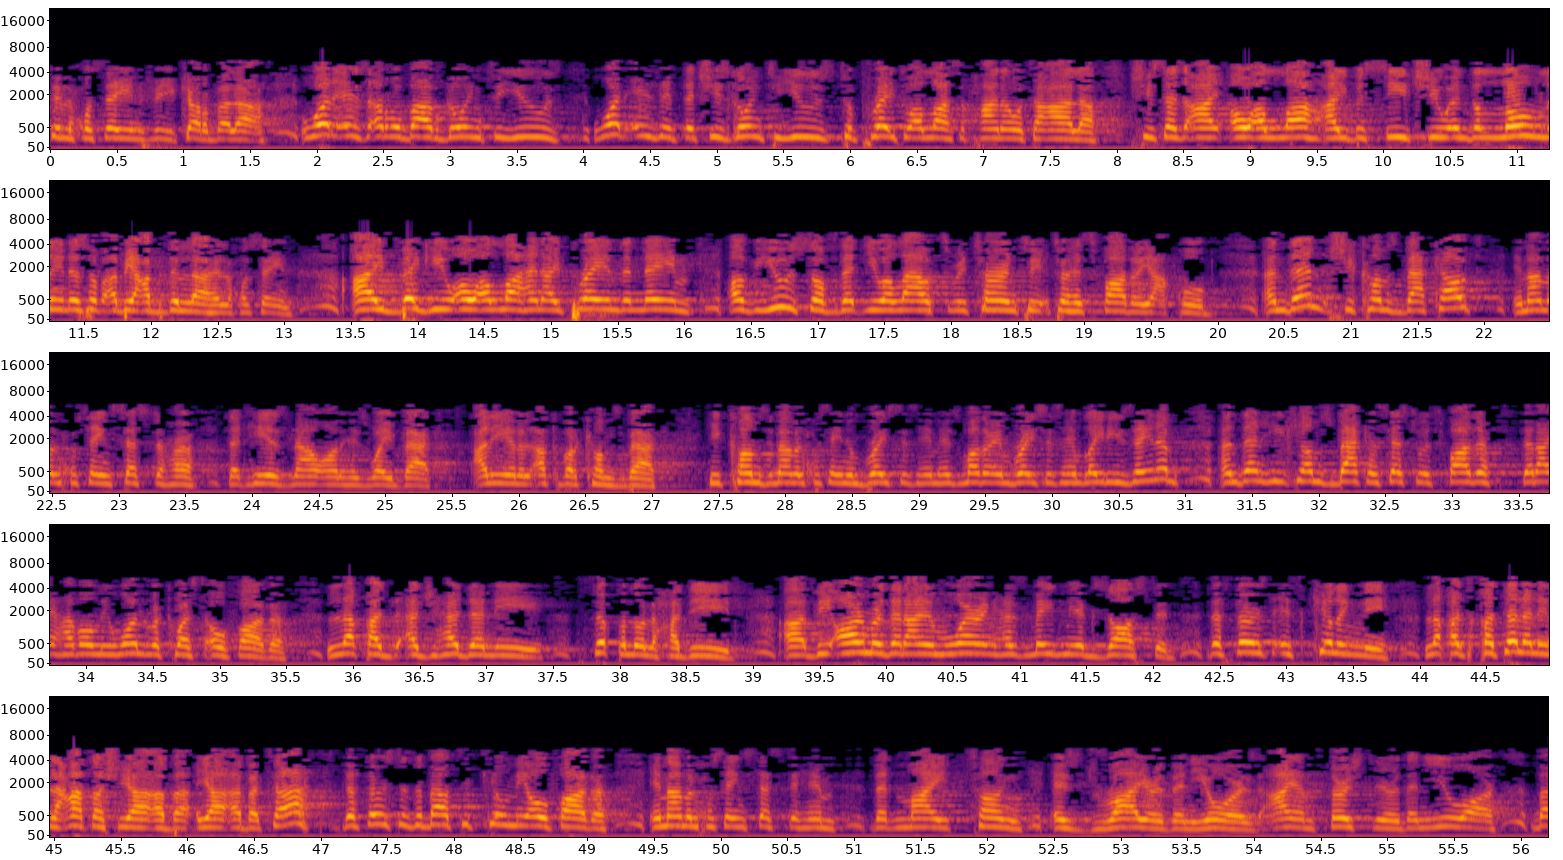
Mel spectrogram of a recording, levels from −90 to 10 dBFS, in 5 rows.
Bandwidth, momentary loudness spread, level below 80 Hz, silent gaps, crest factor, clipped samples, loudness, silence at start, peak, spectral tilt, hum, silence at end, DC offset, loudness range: 5.8 kHz; 11 LU; -50 dBFS; none; 16 dB; under 0.1%; -17 LUFS; 0 s; 0 dBFS; -8.5 dB/octave; none; 0 s; 0.6%; 6 LU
